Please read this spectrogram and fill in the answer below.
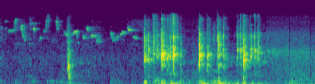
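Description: Computer keyboard typing in three short bursts of clicks starting about halfway through, with faint bird chirps in the background before it.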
